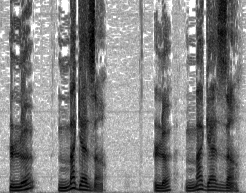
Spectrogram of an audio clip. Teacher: you've got Only One S between two vowels then you get the sound Z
